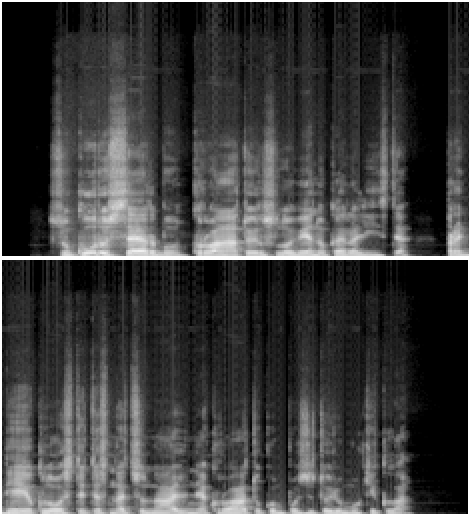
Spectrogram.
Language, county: Lithuanian, Telšiai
